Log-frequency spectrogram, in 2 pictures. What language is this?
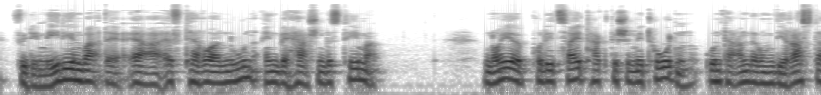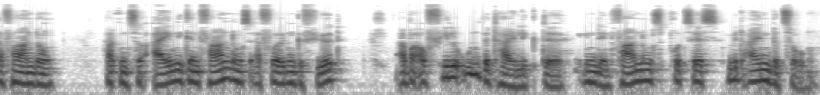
German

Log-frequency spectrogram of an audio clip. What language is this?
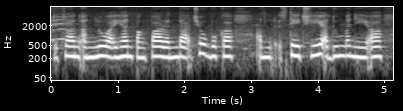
Mizo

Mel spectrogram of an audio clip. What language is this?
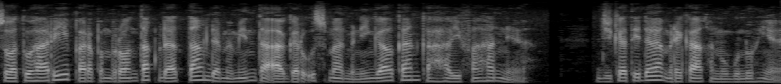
Indonesian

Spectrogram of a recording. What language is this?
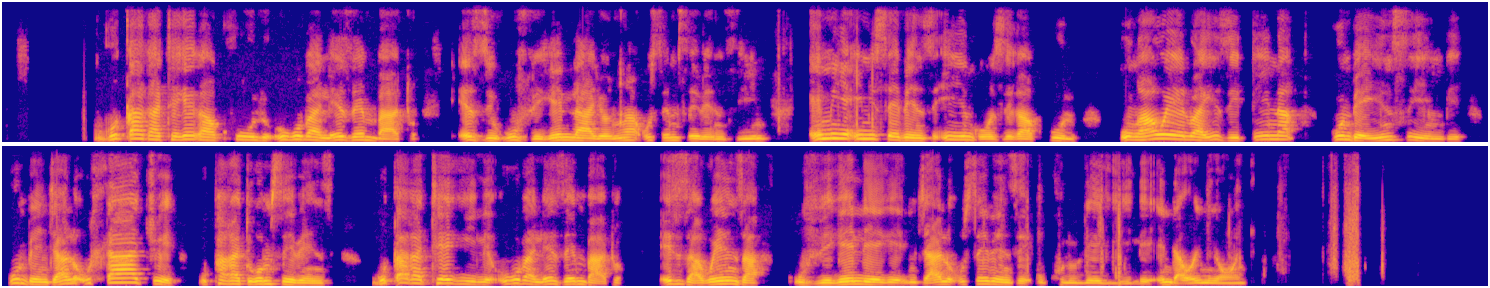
North Ndebele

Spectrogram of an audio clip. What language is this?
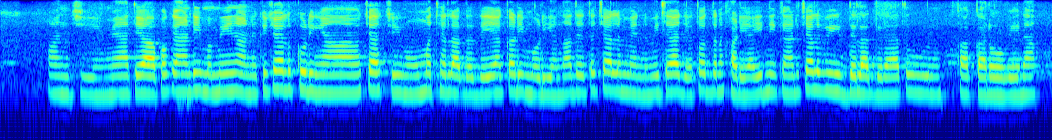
Punjabi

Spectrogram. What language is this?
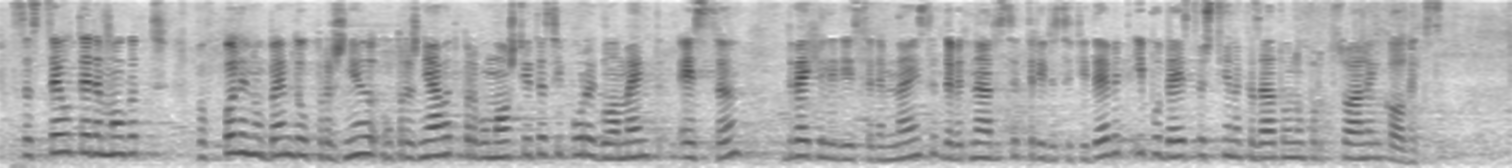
Bulgarian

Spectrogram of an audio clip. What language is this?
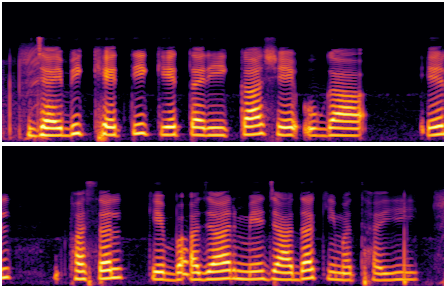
Magahi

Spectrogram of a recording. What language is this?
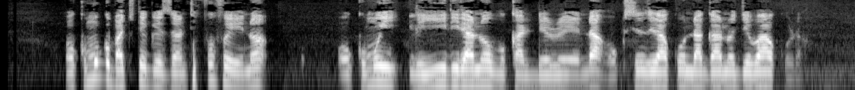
Ganda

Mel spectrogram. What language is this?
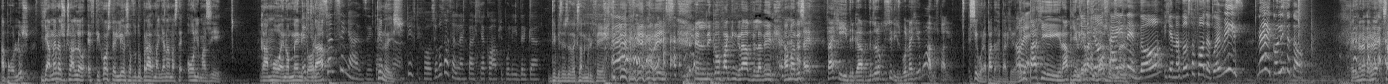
Greek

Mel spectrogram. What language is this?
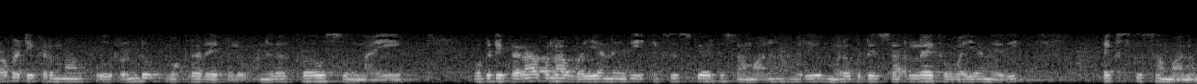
Telugu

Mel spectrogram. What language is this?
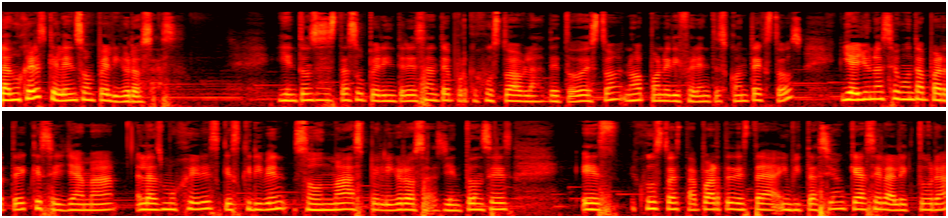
Spanish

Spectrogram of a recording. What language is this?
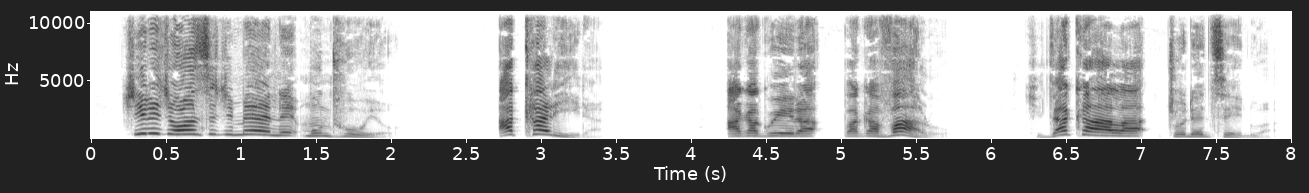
Nyanja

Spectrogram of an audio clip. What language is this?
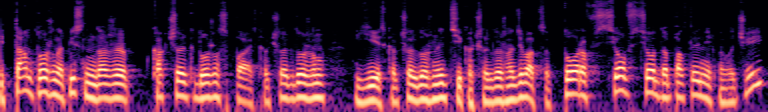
Russian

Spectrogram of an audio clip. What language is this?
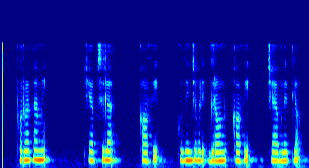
Telugu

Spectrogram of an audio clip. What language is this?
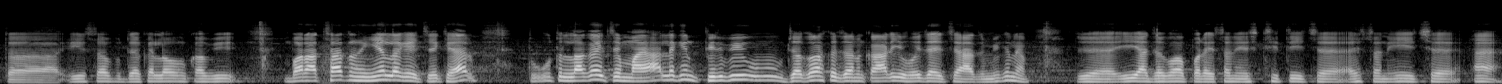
Maithili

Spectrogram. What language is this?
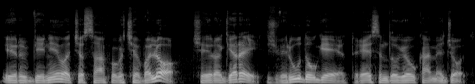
Lithuanian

